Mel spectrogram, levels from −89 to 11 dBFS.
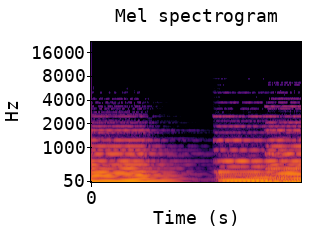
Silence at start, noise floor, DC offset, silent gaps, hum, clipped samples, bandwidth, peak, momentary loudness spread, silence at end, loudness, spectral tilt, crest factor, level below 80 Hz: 0 s; -47 dBFS; under 0.1%; none; 50 Hz at -60 dBFS; under 0.1%; 5.2 kHz; -6 dBFS; 14 LU; 0 s; -20 LUFS; -8.5 dB/octave; 12 dB; -20 dBFS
